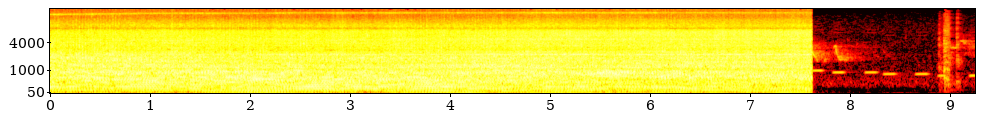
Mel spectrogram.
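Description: Helicopter's turbine engines and main rotor running at full power as it lifts off, a loud steady sound with a thin high whine. It cuts off abruptly about seven and a half seconds in, leaving faint descending electronic beeps and a click.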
